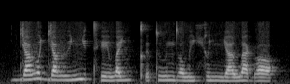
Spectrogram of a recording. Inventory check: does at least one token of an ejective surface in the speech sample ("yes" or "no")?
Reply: yes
